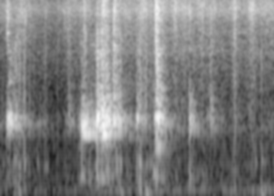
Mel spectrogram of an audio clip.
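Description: Hard lumps clatter into a metal pan.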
